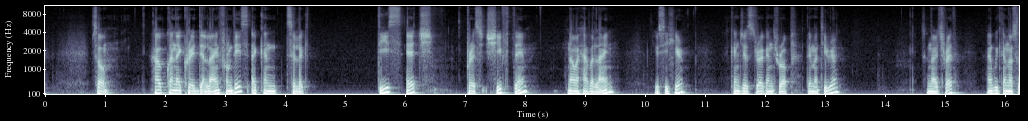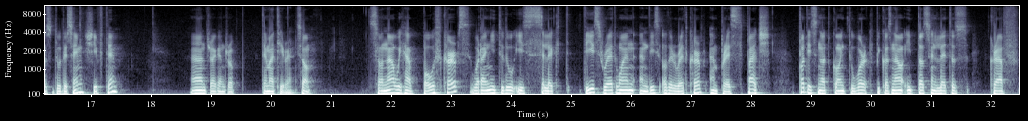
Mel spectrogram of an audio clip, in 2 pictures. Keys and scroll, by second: 7.3 shift+d, 16.7 shift+d.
